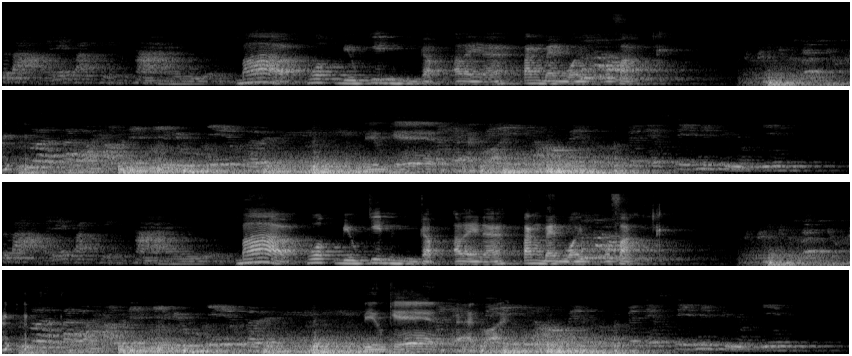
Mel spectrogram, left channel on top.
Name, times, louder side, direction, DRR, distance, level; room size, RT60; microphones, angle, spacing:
voice 1, 0.0-2.2 5.8-6.3 8.0-8.2 8.7-11.3 12.8-16.4, right 1 dB, 20° right, -9 dB, 1.7 m, -35 dB
voice 2, 2.3-6.3 8.5-8.6 12.1-13.6, right 5 dB, 60° right, 8 dB, 0.4 m, -29 dB
sound 1, 7.4-14.6, equal, 10° left, 1.7 m, -26 dB
14.5 x 6.0 x 2.5 m, 1.3 s
head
